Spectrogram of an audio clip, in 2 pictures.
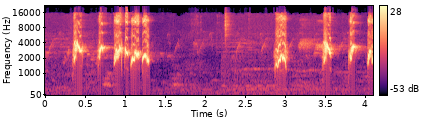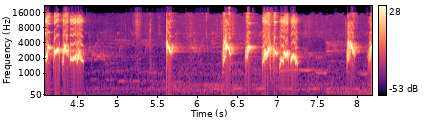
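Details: Red-whiskered bulbul song in the southern master style, used in Thailand to excite caged birds and teach young ones: several short phrases of loud whistled, warbling notes, each phrase ending in a quick cluster, with pauses between.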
